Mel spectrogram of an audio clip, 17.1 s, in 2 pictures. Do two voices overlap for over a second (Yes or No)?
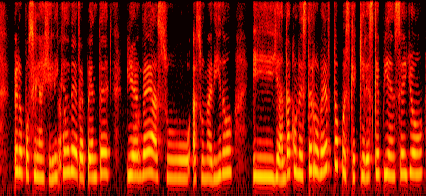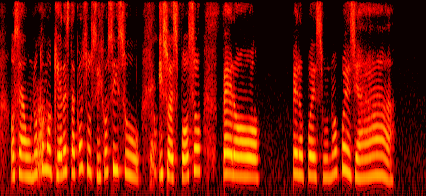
No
